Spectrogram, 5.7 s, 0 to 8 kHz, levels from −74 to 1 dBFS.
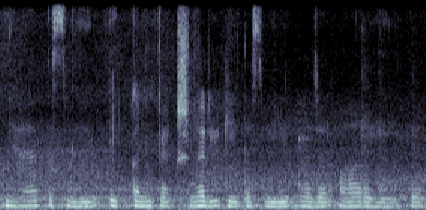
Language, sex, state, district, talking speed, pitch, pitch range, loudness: Hindi, female, Haryana, Charkhi Dadri, 105 wpm, 175 Hz, 165-185 Hz, -19 LUFS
